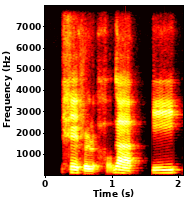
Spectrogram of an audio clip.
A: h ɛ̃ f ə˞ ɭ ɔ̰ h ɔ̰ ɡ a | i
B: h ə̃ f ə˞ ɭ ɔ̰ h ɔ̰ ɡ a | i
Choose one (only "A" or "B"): A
